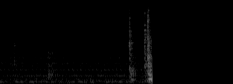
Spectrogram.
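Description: Near silence: faint room tone, then two short clicks close together about a second and a half in, after which the sound cuts off suddenly.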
